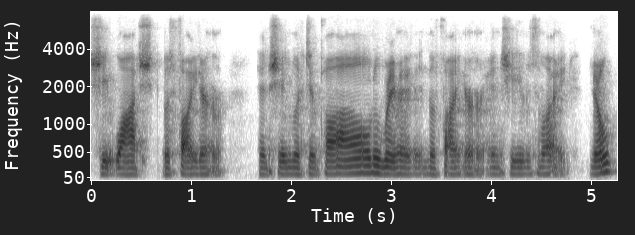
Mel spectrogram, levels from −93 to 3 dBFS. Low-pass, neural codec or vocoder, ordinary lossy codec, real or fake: 7.2 kHz; autoencoder, 22.05 kHz, a latent of 192 numbers a frame, VITS, trained on one speaker; Opus, 24 kbps; fake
